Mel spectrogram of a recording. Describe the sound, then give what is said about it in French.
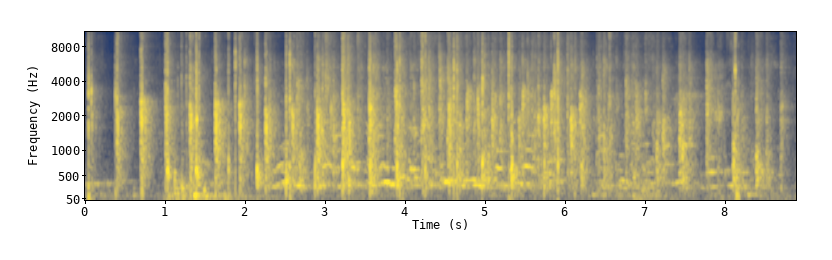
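A group of people applauds steadily for several seconds, a dense, continuous patter of many hands clapping, holding a fairly even loudness throughout, applauding a school class at the end of a quiz game. “On peut les applaudir.”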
